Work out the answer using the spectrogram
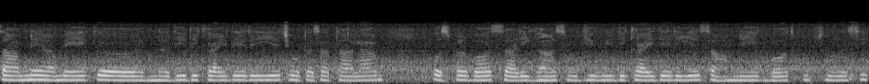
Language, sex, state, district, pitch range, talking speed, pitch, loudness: Hindi, female, Chhattisgarh, Bilaspur, 195-205 Hz, 170 wpm, 200 Hz, -18 LUFS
